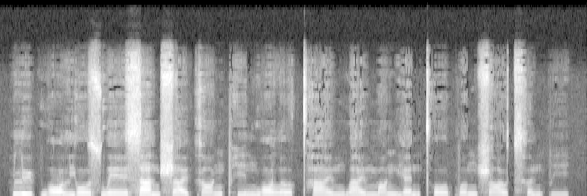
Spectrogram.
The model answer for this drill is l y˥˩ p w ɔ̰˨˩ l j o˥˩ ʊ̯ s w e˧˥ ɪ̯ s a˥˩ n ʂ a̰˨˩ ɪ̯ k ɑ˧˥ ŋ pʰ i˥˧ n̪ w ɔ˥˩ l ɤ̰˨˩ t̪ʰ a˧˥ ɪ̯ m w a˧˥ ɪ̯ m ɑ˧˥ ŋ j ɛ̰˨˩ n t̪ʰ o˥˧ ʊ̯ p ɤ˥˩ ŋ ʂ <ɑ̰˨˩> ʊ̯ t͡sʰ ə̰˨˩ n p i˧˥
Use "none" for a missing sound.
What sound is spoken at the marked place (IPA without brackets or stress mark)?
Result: ɑ˧˥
